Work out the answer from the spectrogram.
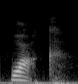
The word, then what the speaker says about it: walk: Sometimes L can be silent, so you have to be careful.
